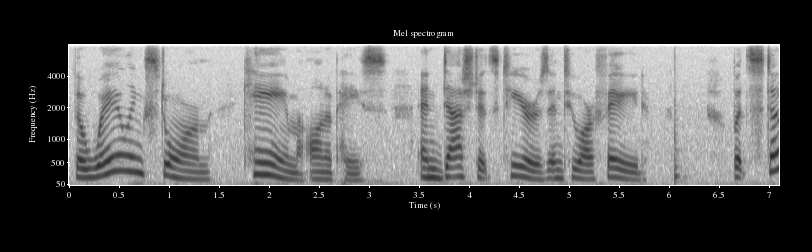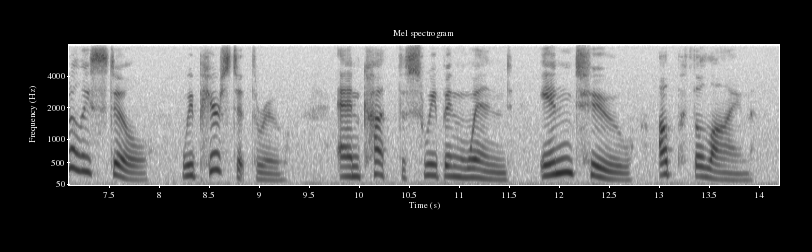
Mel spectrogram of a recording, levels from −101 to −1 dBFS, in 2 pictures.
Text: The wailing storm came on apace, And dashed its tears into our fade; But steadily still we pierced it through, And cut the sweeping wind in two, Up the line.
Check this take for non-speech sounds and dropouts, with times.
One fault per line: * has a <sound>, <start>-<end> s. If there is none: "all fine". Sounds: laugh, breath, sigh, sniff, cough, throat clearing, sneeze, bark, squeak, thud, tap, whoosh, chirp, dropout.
* has a thud, 6.0-6.2 s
